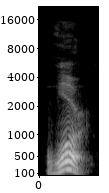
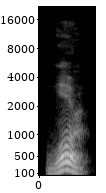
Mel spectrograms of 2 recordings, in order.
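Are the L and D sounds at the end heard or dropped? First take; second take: dropped; dropped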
